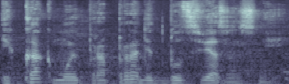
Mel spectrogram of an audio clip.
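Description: A man playing an earnest young researcher in an audio drama, with a very low voice. He sounds thoughtful and slightly hesitant, turning things over as he talks. Music plays clearly behind him. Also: animated, normal speed, lightly acted. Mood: hopeful, grateful.

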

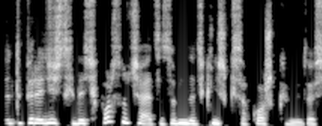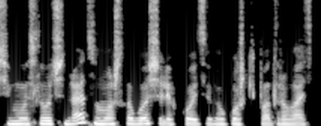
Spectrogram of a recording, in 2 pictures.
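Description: A woman's voice: on the low side, a little mellow, no echo, studio quality. A woman co-hosting a podcast, chatting casually and explaining things in a talkative way. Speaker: podcast co-host and parent. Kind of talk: casual conversational podcast talk.

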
